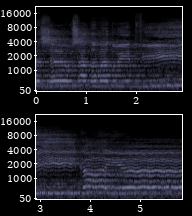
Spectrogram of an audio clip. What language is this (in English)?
Romanian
